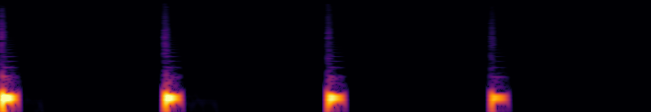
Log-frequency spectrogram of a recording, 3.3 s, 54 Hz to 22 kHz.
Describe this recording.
sound made with a tweaked digital 808 simulator and processed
